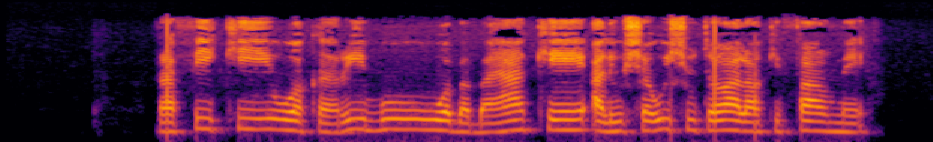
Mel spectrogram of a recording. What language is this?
Swahili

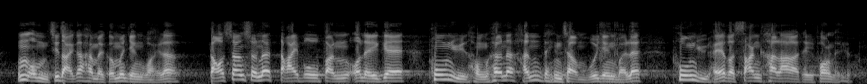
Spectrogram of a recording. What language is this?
Cantonese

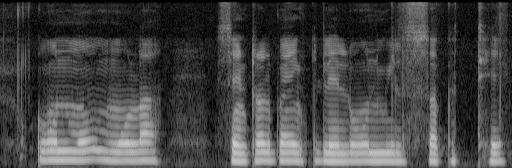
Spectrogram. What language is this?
Chhattisgarhi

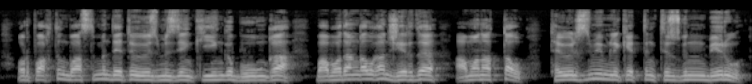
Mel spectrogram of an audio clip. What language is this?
Kazakh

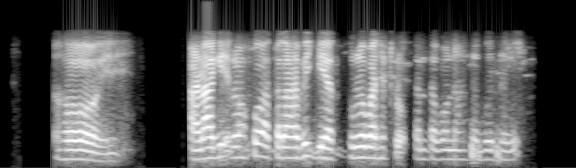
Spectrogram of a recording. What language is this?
Santali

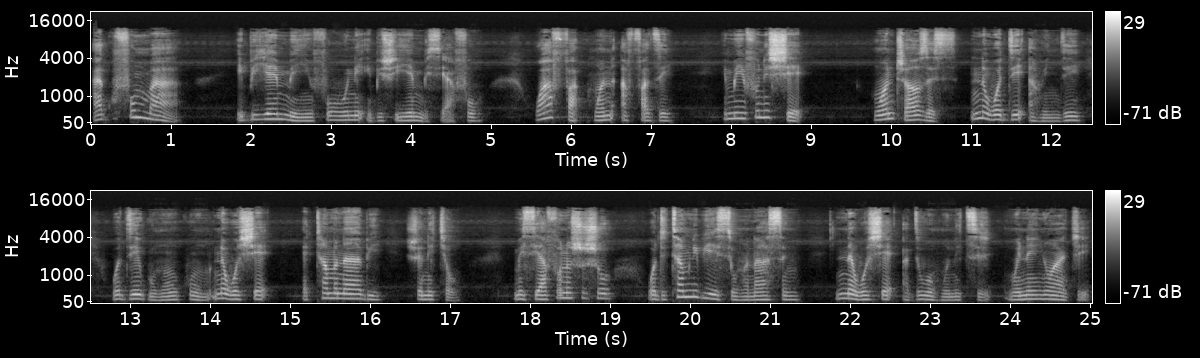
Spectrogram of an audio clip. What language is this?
Akan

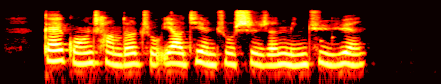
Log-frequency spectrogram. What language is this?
Chinese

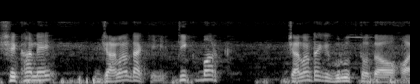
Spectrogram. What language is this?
Bangla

